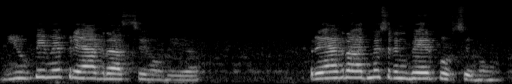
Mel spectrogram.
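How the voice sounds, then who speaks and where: A woman's voice: high-pitched, expressive, moderate pace, slight background noise, rough recording. A woman from Uttar Pradesh with an Awadhi-tinged Hindi accent, hosting a live stream, chatting casually and thanking viewers one by one. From Uttar Pradesh, India. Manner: warm thanking, calls viewers brother. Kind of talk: casual live chat reading viewer comments.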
